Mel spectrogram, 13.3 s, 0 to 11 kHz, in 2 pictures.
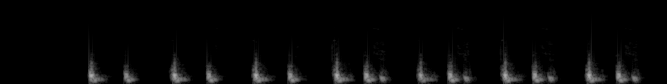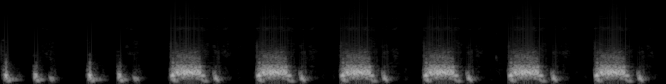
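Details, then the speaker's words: Mitral regurgitation: regular heartbeat about 71 a minute with a loud systolic murmur and a soft, low-intensity, low-frequency third heart sound. "the third sound is a low intensity low frequency sound is not like T is like bum it's low frequency sound"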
